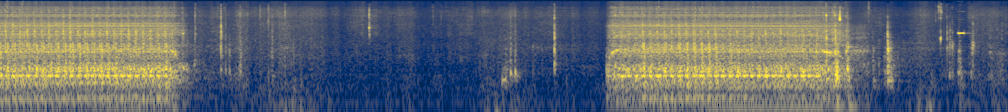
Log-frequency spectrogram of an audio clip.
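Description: A sewing machine stitches two pieces of sleeve fabric held taut, running in two close, steady bursts of rapid whirring separated by a quieter pause with small handling clicks.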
